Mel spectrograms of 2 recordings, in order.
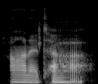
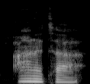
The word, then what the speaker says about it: Anita: As a matter of fact, I keep hearing my name as Anita, which it's spelled the same way, A-N-I-T-A, but it's Anita.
